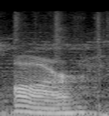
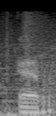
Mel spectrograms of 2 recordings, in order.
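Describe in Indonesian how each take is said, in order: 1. Nama huruf itu diawali dengan vokal 'ah'. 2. Nama huruf itu diawali dengan vokal 'eh'. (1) "kalau bahasa Inggrisnya itu R. A dan R" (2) "kalau kita bahasa Indonesianya R"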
